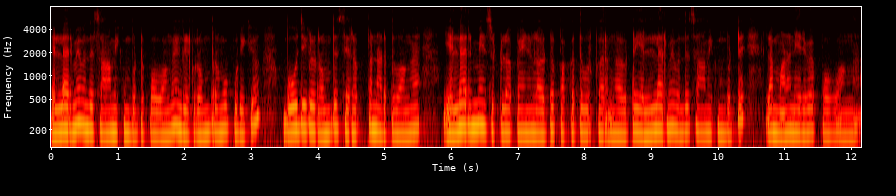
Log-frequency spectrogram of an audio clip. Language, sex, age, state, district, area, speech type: Tamil, female, 30-45, Tamil Nadu, Erode, rural, spontaneous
